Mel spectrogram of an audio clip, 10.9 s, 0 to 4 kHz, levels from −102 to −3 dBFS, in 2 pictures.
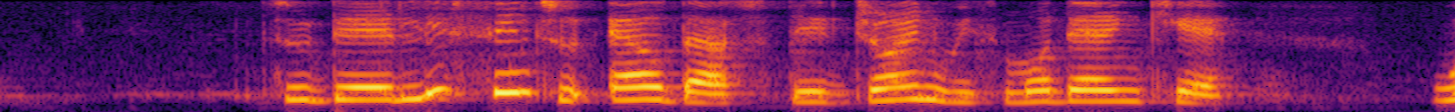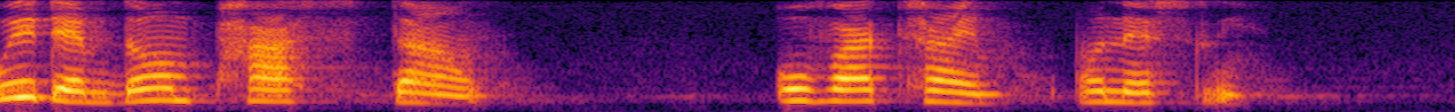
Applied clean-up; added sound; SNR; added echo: none; none; none; none.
